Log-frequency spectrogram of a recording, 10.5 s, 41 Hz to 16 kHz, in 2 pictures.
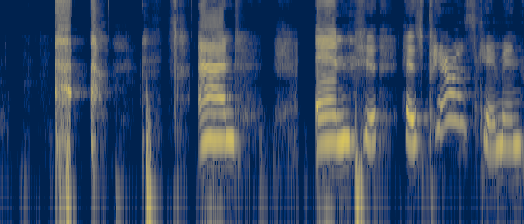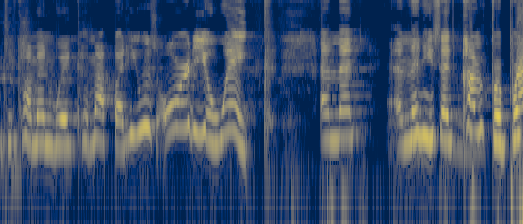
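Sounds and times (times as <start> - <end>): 
person coughing: 0.6 - 1.3
speech: 3.6 - 10.4.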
